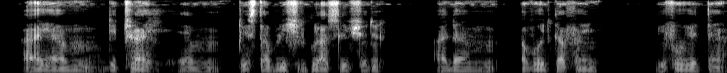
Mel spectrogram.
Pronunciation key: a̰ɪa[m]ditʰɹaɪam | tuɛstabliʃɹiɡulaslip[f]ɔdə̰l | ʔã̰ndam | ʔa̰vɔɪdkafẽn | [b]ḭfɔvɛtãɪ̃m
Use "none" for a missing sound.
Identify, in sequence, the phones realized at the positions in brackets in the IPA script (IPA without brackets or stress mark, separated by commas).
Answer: m, ʃ, b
